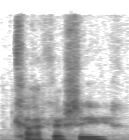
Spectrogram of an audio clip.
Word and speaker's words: Kakashi: Kakashi. Yeah, that's how they say it. That's how they say it in the show.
